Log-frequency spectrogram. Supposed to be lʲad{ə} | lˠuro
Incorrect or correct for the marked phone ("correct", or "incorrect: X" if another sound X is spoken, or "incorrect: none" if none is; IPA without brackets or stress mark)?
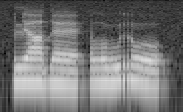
incorrect: ɛ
